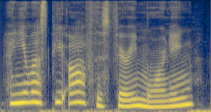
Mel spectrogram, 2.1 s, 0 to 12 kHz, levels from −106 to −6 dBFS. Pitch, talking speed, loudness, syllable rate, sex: 230 Hz, 225 wpm, -15 LUFS, 5.5 syllables/s, female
